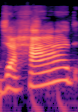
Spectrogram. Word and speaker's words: jihad: It's called, is it jihad? Am I pronouncing it correctly?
